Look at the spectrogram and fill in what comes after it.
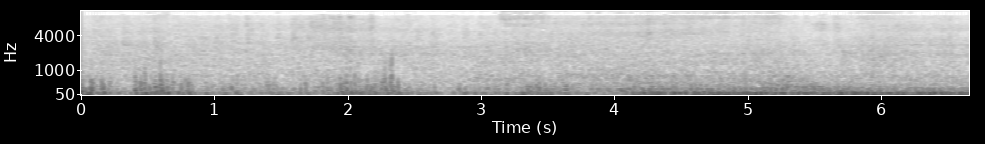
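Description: Double-stack intermodal freight train of container well cars rolling past close by: a steady low rumble of steel wheels on rail, with a few clanks in the first couple of seconds.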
